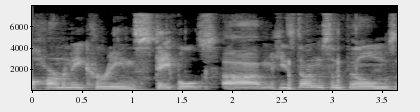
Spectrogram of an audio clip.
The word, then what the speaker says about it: Korine: Korine. As in you will careen off the road mysteriously if you say his name wrong again.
